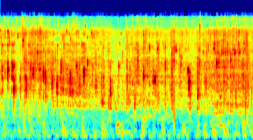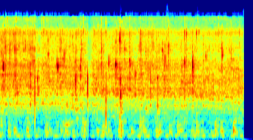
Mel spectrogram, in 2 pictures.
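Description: Onions sizzle and crackle in hot oil in a kitchen pan, a dense, steady frying hiss with rapid small pops throughout, no voices.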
